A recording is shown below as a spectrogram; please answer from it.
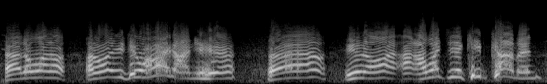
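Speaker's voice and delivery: high, mealy-mouthed dithering; namby-pamby. Acted. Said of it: "it wasn't mamby-pamby".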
